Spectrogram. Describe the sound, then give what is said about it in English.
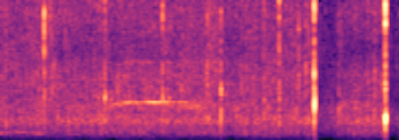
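A church audience applauds with steady, soft clapping that runs through the whole clip, with a couple of sharper claps standing out near the end. “Now he's watching, so make sure we applaud.”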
